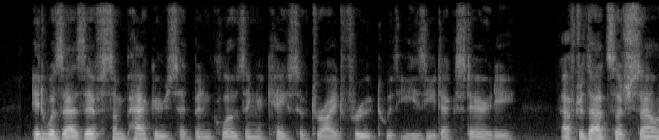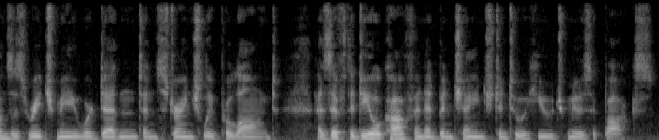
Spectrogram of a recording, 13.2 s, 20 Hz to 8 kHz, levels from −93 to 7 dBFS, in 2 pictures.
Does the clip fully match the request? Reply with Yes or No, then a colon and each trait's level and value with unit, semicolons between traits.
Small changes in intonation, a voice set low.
Yes: narrow, 1.8 semitones; low, 120 Hz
